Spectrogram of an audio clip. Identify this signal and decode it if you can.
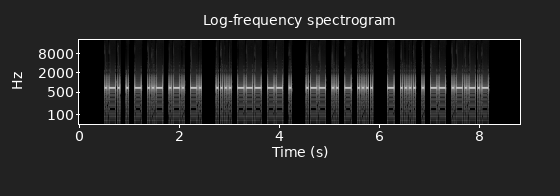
Morse code, heard as a keyed tone, about 28 wpm, 700 Hz. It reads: RETURN HOME WITH THEM.
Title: Sentences from Top 800 Words 28wpm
